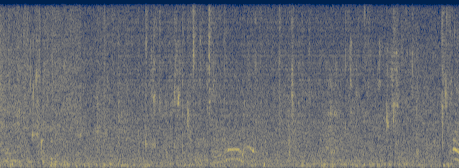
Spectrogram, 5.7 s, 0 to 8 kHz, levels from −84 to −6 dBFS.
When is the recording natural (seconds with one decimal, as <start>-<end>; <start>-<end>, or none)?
0.0-1.4; 4.8-5.7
